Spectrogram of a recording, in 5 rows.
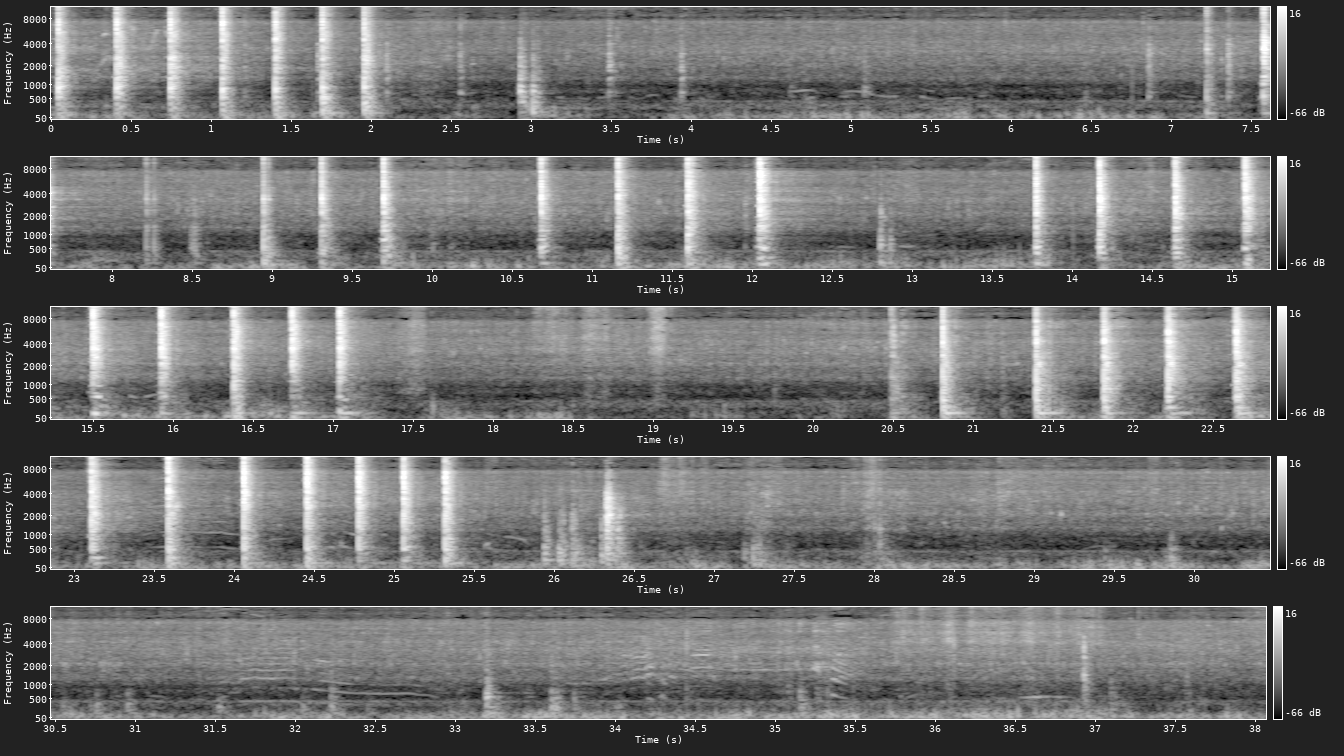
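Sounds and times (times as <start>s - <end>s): hand tool striking wood: 0.0s - 2.2s, 7.2s - 10.0s, 10.6s - 12.3s, 13.8s - 17.3s, 20.5s - 26.5s.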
